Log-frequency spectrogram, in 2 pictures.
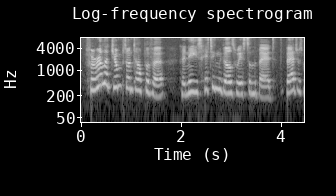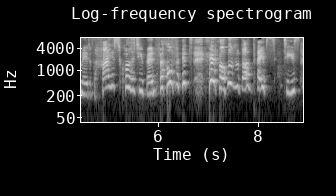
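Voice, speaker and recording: A woman with a high voice reads fiction aloud in a storyteller role. She slips between narration and chatty, mocking commentary, with a wry, sarcastic manner.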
